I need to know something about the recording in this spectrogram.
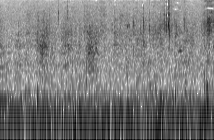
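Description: Muffled hoofbeats of a horse cantering on a sand arena's footing, heard faintly over a steady low rumble.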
